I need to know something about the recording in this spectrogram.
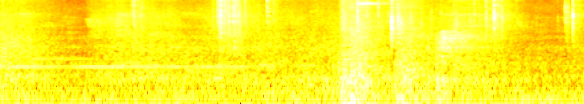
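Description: Faint handling noise of a carbon fishing rod turned over in the hand, its metal line guides and sections clicking and rattling lightly, with small knocks about a second and a half in and again near three seconds.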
